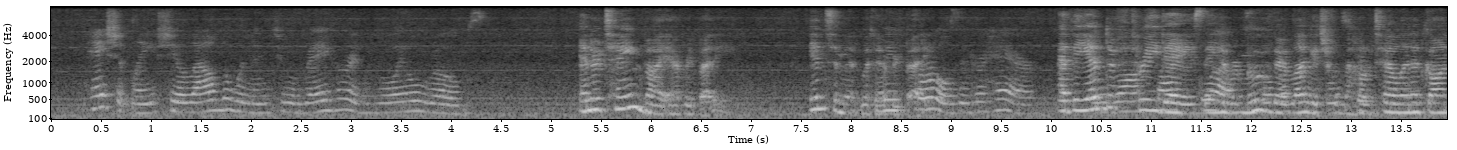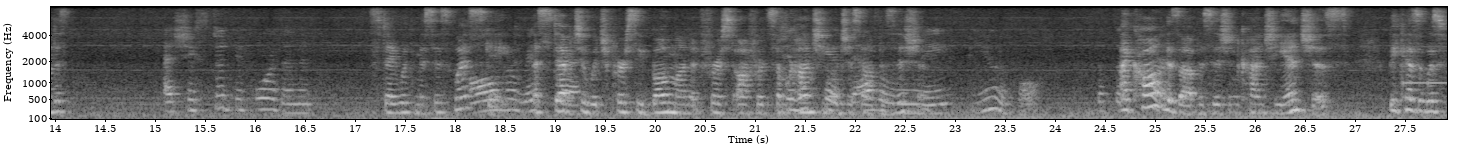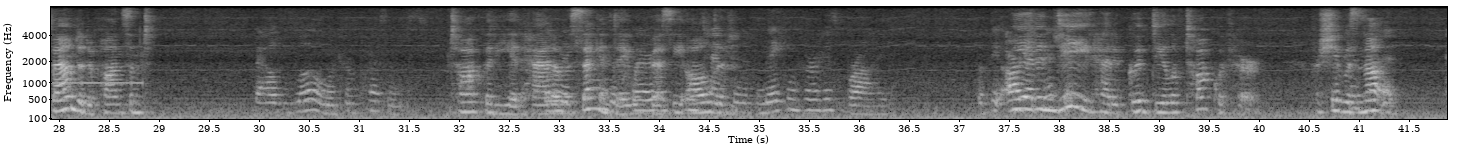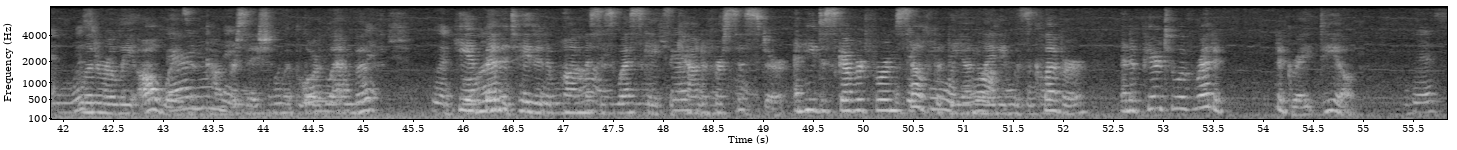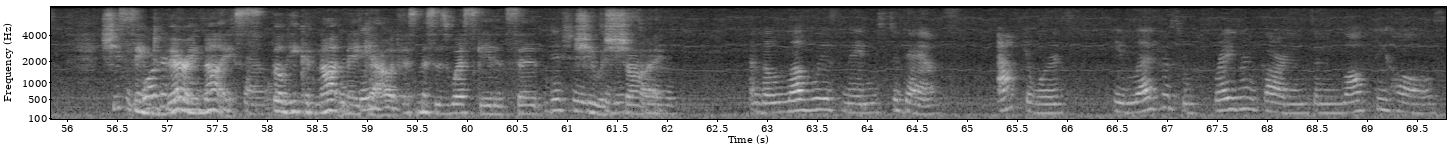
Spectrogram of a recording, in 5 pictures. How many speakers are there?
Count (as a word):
two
